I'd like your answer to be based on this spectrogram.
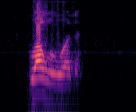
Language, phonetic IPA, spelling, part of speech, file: Latvian, [valuôda], valoda, noun, Lv-valoda.ogg
- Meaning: language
